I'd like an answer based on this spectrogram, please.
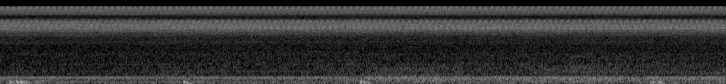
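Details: Continuous shrill cicada buzzing, an even high-pitched drone with no breaks, over a low steady hum and occasional soft low knocks.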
